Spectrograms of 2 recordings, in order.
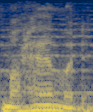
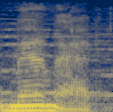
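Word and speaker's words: מחמד: yehuda's hebrew english dictionary it is correctly pronounced as muhammad not mahmad so how we're going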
